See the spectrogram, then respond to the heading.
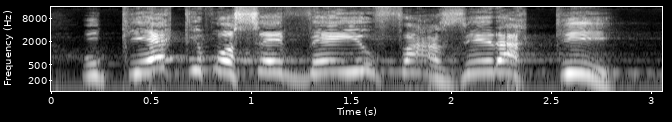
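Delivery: high, loud shouting.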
